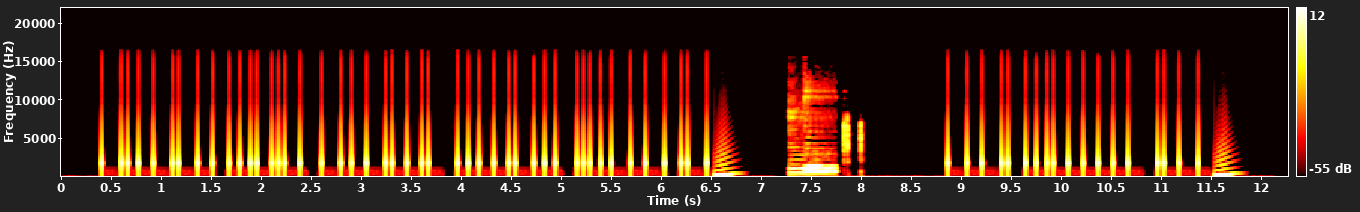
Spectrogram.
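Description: Phone keyboard tap sounds from a texting app: rapid clicks as a message is typed letter by letter, broken about halfway through by a short rising whoosh and a brief electronic chime. The clicking starts again and ends near the end in another rising whoosh as the message is sent.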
